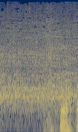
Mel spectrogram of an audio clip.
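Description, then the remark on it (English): A steady wash of crowd cheering at the Teen Choice Awards fills the short moment, with a voiced whoop or shout rising out of the noise near the end. “What a great crowd. Give it up yourselves.”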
